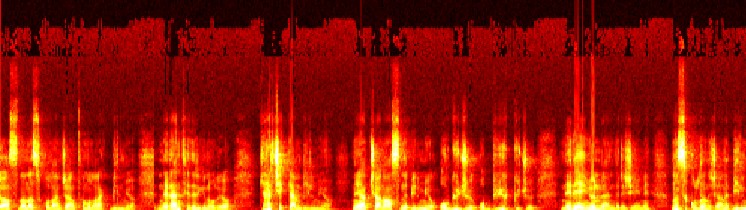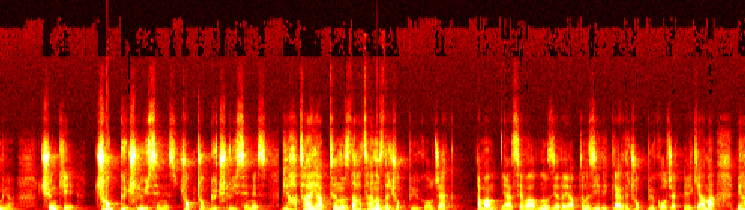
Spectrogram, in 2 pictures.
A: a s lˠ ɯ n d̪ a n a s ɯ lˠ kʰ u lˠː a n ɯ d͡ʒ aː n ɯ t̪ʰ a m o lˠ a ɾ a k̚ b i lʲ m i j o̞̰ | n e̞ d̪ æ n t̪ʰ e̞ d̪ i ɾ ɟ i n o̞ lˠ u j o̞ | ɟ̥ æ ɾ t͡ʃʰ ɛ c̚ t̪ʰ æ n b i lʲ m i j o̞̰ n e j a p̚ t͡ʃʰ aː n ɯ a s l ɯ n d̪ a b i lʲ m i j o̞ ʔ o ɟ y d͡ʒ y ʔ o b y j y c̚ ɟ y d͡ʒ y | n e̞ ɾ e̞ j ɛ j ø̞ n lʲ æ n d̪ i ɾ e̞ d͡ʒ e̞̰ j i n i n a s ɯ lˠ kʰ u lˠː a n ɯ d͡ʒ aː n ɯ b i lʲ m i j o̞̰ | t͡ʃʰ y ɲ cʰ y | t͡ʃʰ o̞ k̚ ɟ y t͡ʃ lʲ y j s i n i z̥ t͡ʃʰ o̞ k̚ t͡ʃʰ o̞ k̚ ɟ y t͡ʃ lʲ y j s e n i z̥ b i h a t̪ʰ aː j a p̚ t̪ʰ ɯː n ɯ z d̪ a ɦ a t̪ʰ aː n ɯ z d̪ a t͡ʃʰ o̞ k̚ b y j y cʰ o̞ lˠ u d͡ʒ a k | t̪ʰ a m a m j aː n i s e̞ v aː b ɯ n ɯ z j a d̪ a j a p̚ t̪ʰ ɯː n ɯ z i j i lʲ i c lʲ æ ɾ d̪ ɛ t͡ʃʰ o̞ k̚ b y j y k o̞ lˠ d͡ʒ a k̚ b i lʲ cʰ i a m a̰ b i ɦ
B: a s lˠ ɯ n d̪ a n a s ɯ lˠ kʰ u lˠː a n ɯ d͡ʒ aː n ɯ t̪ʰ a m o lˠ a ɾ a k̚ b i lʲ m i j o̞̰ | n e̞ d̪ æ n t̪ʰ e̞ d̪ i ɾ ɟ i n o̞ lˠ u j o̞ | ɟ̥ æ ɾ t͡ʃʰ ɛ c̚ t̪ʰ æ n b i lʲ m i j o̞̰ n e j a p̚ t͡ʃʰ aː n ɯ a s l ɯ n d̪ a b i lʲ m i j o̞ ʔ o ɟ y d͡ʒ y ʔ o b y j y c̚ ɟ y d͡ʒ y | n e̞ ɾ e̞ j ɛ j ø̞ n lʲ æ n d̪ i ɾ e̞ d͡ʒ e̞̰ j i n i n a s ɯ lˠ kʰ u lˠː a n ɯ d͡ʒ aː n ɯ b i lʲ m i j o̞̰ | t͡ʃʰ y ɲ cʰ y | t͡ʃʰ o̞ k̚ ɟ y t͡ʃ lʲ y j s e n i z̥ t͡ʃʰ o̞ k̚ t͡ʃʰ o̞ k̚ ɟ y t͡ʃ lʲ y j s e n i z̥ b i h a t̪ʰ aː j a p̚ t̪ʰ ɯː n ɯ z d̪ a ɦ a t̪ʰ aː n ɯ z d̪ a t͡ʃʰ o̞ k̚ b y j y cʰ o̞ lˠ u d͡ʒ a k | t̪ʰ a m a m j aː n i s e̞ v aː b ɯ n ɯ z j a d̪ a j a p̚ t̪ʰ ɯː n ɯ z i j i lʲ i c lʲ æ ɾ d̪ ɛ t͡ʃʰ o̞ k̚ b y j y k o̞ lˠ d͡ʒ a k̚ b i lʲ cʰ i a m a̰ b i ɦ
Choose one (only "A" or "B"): B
